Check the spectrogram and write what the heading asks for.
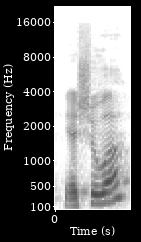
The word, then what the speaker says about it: Yeshua: The name Joshua and Jesus are English pronunciations of the Hebrew version, Yeshua, Joshua, and Greek version, Yesu, from which we get the word Jesus.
